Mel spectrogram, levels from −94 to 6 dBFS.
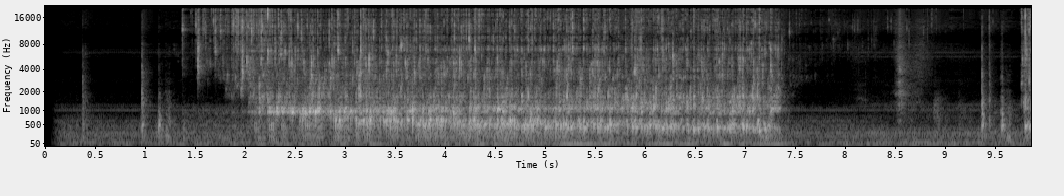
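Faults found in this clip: No faults found in this recording of sounds. Nothing requires follow-up on this ticket.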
